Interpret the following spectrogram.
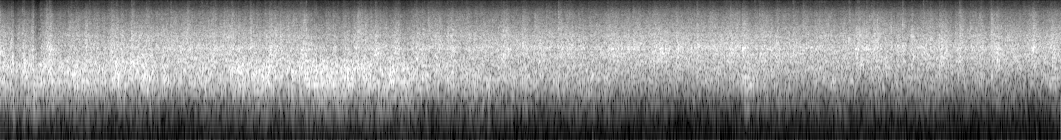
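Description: Steady rain falling during a thunderstorm: an even, unbroken hiss with no thunderclap.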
